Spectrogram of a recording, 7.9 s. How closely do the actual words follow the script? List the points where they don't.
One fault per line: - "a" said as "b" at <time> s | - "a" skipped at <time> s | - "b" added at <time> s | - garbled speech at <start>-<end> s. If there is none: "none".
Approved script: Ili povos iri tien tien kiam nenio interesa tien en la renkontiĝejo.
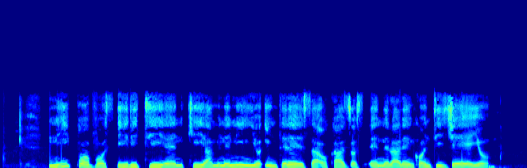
- "Ili" said as "Ni" at 0.8 s
- "tien" skipped at 2.7 s
- "tien" said as "okazos" at 4.9 s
